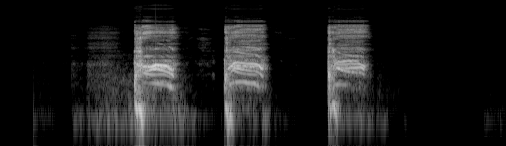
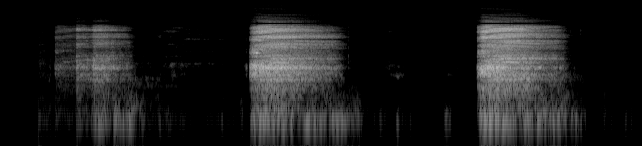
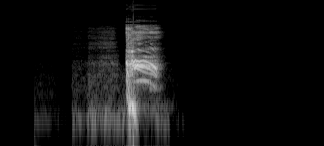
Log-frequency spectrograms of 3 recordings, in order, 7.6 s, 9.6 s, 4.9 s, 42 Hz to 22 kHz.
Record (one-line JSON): {"three_cough_length": "7.6 s", "three_cough_amplitude": 32768, "three_cough_signal_mean_std_ratio": 0.39, "exhalation_length": "9.6 s", "exhalation_amplitude": 23524, "exhalation_signal_mean_std_ratio": 0.39, "cough_length": "4.9 s", "cough_amplitude": 32768, "cough_signal_mean_std_ratio": 0.25, "survey_phase": "beta (2021-08-13 to 2022-03-07)", "age": "18-44", "gender": "Male", "wearing_mask": "No", "symptom_none": true, "smoker_status": "Never smoked", "respiratory_condition_asthma": false, "respiratory_condition_other": false, "recruitment_source": "REACT", "submission_delay": "2 days", "covid_test_result": "Negative", "covid_test_method": "RT-qPCR", "influenza_a_test_result": "Negative", "influenza_b_test_result": "Negative"}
